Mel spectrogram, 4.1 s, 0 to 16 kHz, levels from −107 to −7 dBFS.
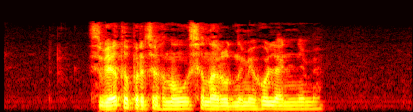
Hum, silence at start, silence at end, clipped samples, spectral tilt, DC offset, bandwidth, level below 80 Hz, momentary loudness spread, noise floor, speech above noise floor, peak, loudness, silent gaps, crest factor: none; 0.9 s; 0.9 s; under 0.1%; -6 dB/octave; under 0.1%; 7.6 kHz; -60 dBFS; 14 LU; -71 dBFS; 52 dB; -2 dBFS; -20 LUFS; none; 20 dB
